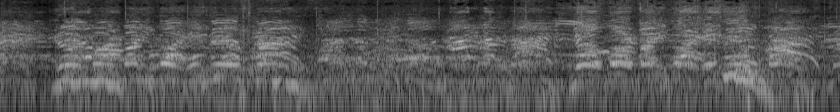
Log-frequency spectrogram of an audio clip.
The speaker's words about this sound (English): Prior to the address, there was a protest that happened outside of the building, and I'll give you a little bit of noise from it.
